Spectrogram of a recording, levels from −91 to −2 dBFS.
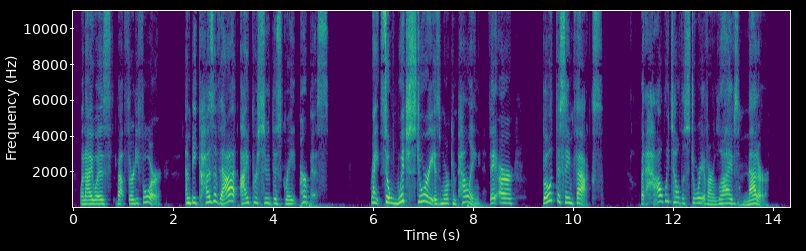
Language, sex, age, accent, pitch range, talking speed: English, female, 40-59, American, 220-290 Hz, 155 wpm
